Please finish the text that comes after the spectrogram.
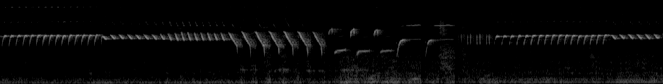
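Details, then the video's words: Canary singing powerfully: long rapid trills of high, even pulses, then a run of buzzy descending notes and sharp upswept whistles, before the fast rolling trill resumes and carries to the end. "Canary's most powerful song"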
